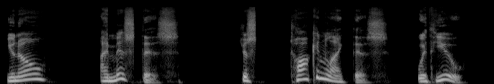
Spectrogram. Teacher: Don't rush. Let missed carry a small, honest stretch, and let the whole sentence fall gently, the way sincere, quiet confessions usually do in English, completely different from loud excitement or sharp sarcasm. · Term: soft, sincere tone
